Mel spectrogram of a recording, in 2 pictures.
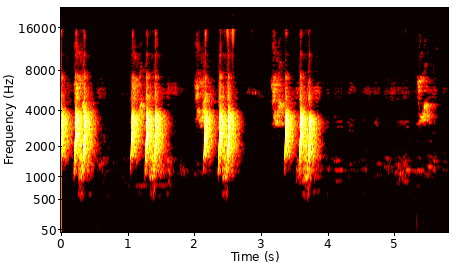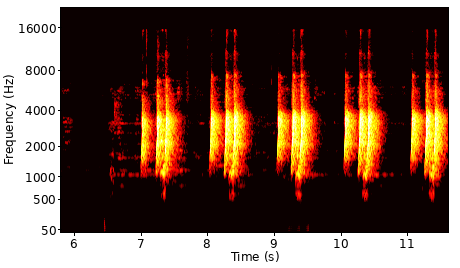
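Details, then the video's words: Quail calling: sharp, bright double chirps repeated about once a second, a short pause mid-clip, then the paired notes resume steadily in a quiet setting. "Batair sound nice sound"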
